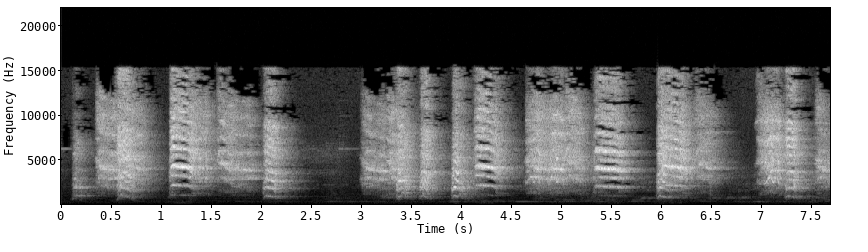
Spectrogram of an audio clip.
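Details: Zoo birds, called noisy, calling in the morning: a long series of loud rasping squawks, each lasting about half a second, with one brief lull partway through.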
